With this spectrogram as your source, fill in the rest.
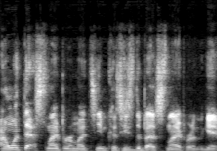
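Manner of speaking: normal talking voice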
